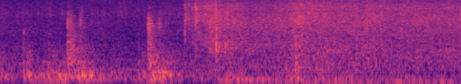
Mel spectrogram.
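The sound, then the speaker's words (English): A group of people clapping in a steady, dense patter of applause, with a few sharper claps standing out early on. No voices are heard. “Everyone's clapping.”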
